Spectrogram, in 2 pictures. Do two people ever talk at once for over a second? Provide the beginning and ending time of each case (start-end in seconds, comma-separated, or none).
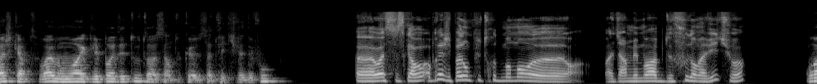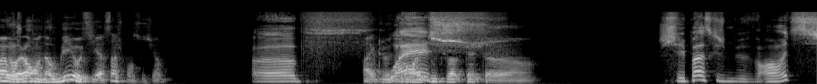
11.8-13.0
